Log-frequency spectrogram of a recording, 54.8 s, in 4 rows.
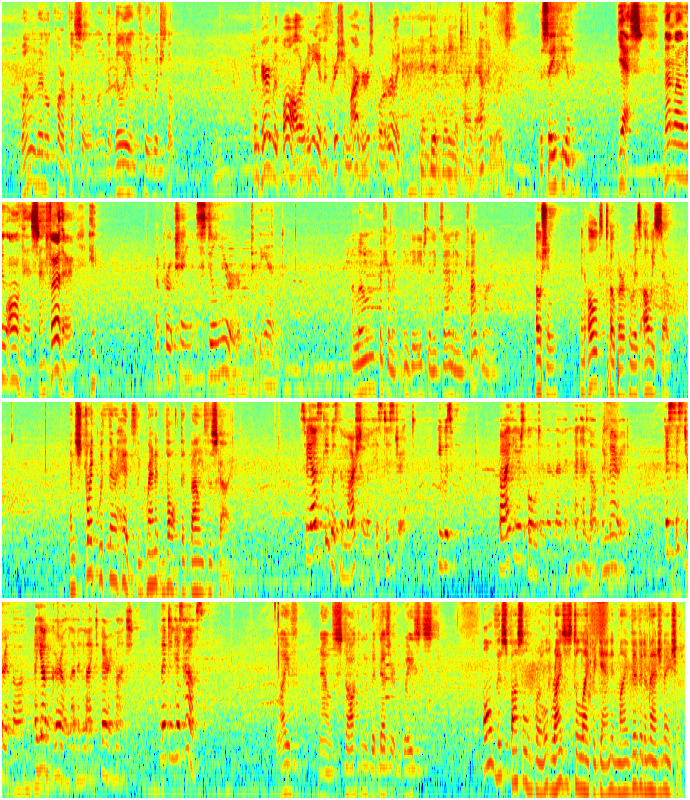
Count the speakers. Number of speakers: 9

